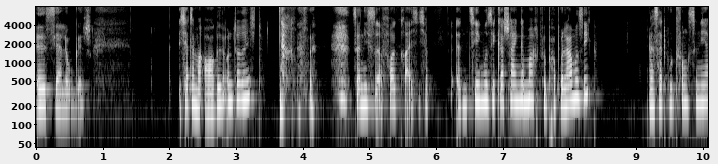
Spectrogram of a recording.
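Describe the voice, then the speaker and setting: A woman's medium-pitched voice, animated in tone, fairly quick, with ordinary pitch variation. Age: 30s. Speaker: podcaster and pastor. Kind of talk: casual solo podcast monologue. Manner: animated, frequent laughter.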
